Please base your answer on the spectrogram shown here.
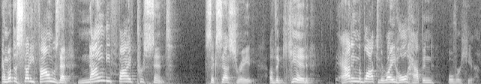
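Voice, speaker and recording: Animated high-voiced male pastor preaching. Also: unhurried. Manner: animated storytelling, repeats words, acts out quotes. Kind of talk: sermon.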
